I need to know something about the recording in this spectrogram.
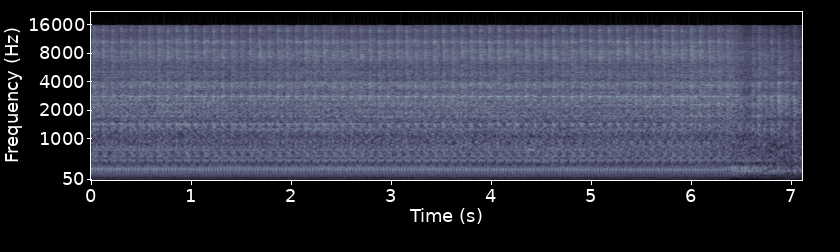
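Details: Diesel-swapped John Deere 400 garden tractor, first start: steady diesel clatter with a dull rhythmic knock about three per second underneath, not the engine but the shortened homemade driveshaft.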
